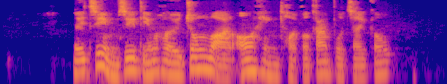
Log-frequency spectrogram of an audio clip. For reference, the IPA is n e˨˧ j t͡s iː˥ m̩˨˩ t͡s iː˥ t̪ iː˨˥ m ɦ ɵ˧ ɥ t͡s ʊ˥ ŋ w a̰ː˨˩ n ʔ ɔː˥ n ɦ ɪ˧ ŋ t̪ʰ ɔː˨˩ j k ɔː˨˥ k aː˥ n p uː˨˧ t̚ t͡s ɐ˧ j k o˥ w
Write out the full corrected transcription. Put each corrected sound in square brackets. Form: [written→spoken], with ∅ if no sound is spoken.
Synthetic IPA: n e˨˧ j t͡s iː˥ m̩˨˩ t͡s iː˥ t̪ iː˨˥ m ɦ ɵ˧ ɥ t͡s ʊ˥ ŋ w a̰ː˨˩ n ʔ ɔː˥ n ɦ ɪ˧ ŋ t̪ʰ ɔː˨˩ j k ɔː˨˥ k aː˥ n p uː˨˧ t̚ t͡s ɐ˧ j k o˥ w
